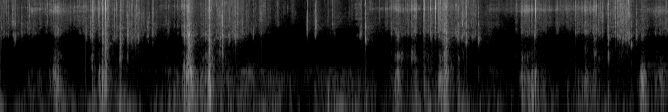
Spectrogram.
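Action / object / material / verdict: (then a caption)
scrape / bar of soap cut with a metal blade / soap / none. A metal box-cutter blade carves thin slices off a hand-held bar of dry soap, solid cream-white with a teal rim. Crisp, bright scraping and crunching cuts come in quick bursts separated by short quiet pauses, each stroke dry and short with no ring.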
